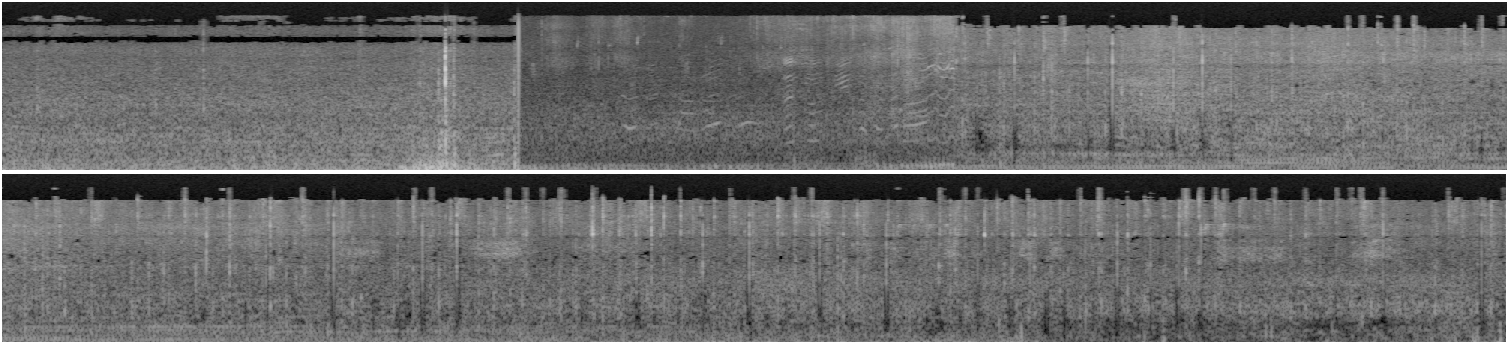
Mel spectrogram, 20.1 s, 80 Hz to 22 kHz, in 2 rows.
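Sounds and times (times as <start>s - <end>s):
low rumble: 0.0s - 3.6s
footsteps and scuffs: 3.4s - 20.0s.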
